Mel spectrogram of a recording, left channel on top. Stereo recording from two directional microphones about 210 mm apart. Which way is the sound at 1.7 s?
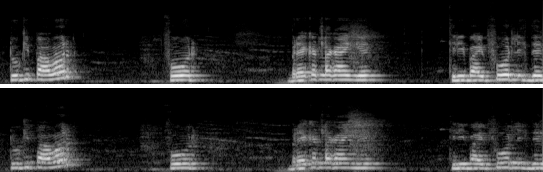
90° left.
